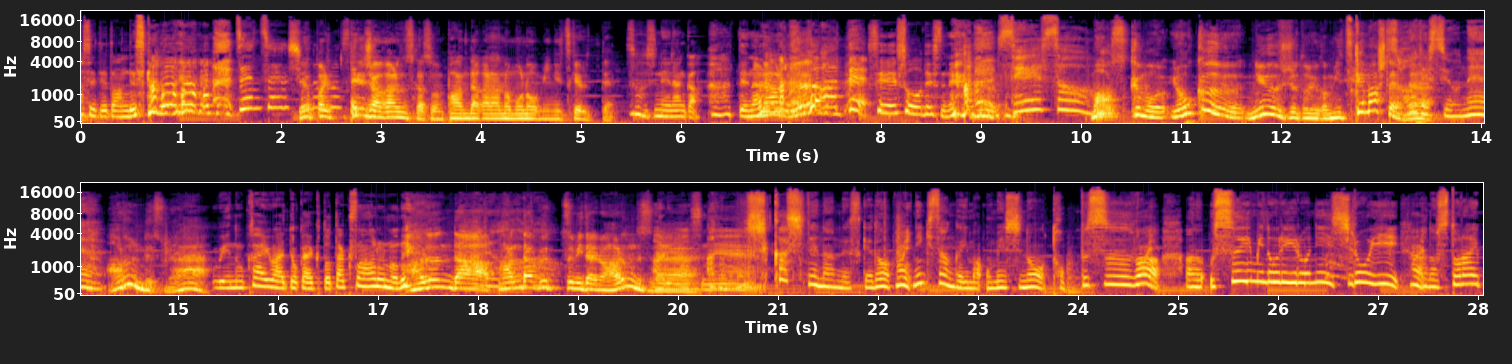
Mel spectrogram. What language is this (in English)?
Japanese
